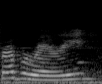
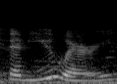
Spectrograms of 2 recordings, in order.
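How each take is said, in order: First: The R after the b is pronounced. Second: The R after the b is dropped. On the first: "I don't say February" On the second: "I say February, so I always forget that dang R"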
